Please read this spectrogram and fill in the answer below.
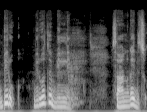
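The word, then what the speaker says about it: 3階: সো এখানে কিন্তু কাই বলা যায় না, এখানে হচ্ছে গাই, উচ্চারণগত সুবিধাতে 3 階 । তো বিরু, বিরু হচ্ছে বিল্ডিং, 3 階 দিস।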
